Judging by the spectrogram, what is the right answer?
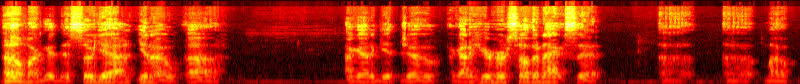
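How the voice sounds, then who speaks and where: A man hosting a casual podcast chat, animated and playfully exasperated. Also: deep voice, unhurried, breathy edge. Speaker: podcast host.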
